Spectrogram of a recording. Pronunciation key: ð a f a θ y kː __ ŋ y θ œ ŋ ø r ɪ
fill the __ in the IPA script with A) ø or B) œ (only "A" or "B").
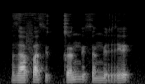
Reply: B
